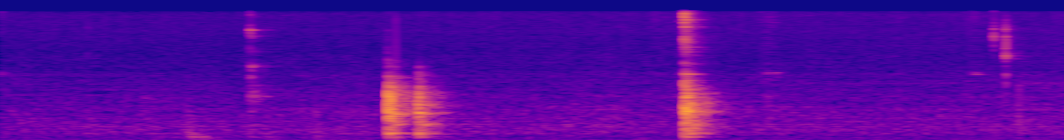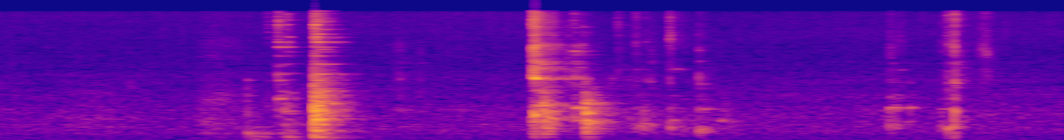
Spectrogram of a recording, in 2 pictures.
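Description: Kitchen knife knocking on a cutting board and clinking against a small dish: scattered sharp clacks every second or two, a few of them in quick pairs, while garlic is cut.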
